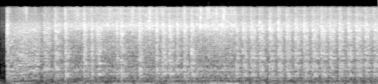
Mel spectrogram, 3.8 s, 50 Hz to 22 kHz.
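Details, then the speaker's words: Ford Ranchero with 302 V8, long-stored, first start with fresh fuel and a leaking fuel line: brief crank, catches with a fast uneven lumpy idle, then settles into a rough but steady run. "woo it's alive wow that sounds all right"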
